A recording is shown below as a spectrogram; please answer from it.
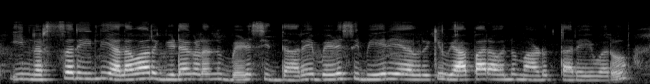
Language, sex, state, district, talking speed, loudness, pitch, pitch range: Kannada, female, Karnataka, Koppal, 100 wpm, -18 LUFS, 235 Hz, 220-250 Hz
